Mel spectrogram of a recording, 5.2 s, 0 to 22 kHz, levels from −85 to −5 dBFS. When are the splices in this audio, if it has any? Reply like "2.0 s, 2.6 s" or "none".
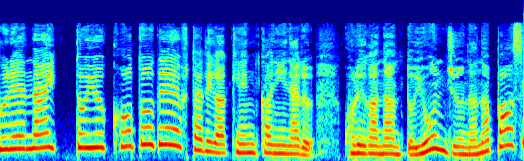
none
